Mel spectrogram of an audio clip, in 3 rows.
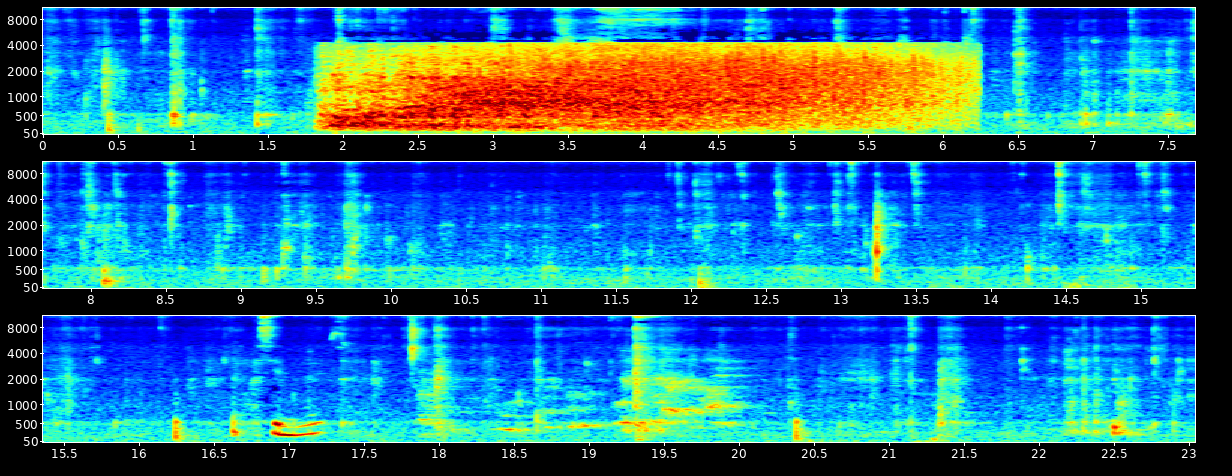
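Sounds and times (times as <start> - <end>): people chewing cherries: 0.0 - 1.8, 6.3 - 23.0
loud steady hiss: 2.8 - 6.3.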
